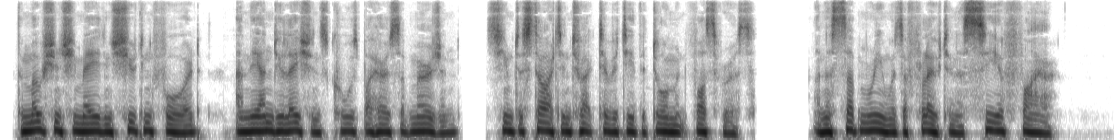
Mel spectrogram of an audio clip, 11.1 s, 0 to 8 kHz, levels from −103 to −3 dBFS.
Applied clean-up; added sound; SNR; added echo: none; none; none; none.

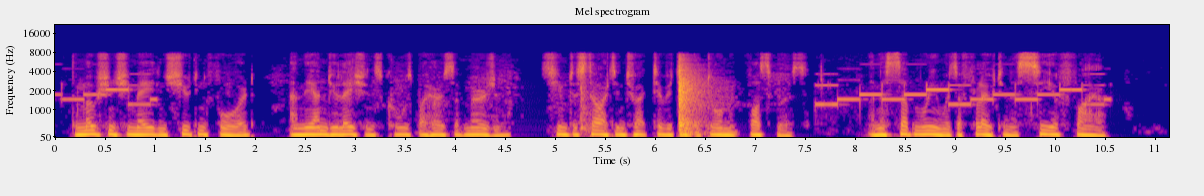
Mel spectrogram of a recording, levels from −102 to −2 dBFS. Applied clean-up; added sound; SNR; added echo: classical method spectral subtraction.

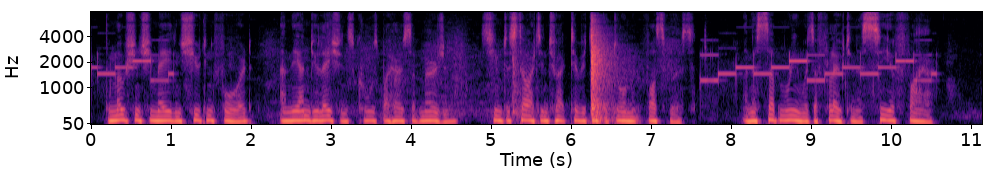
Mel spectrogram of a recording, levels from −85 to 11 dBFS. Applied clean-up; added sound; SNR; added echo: none; Slam; 11 dB; none.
